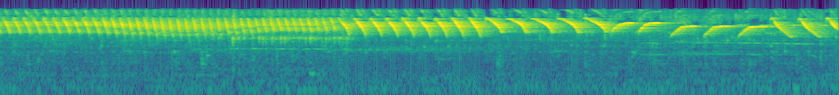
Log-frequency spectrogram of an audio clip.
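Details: Canary singing: a long fast high trill of rapidly repeated notes, shifting into slower series of sweeping downslurred whistles repeated several times per second, with other phrases layered in.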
